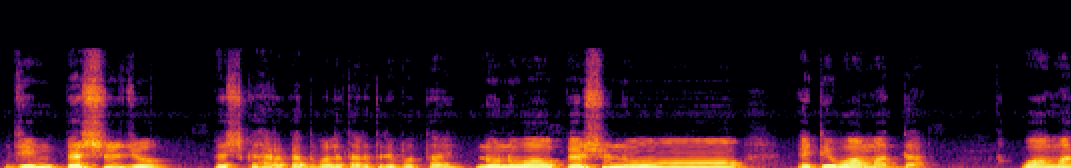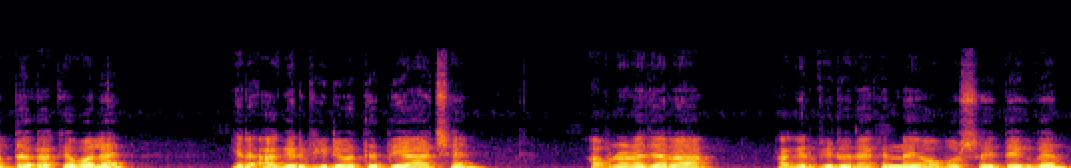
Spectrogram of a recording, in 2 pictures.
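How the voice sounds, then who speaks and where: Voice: medium pitch, steady tone, a little fast, pauses often, a little mellow. A Quran reading teacher giving a spelling-out recitation lesson. The teacher spells each letter and vowel mark, then draws out the joined syllables, and speaks directly to the viewers.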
